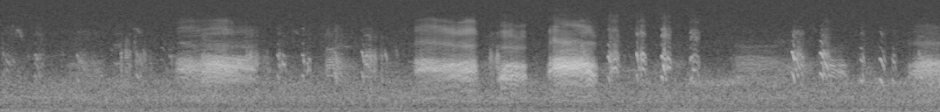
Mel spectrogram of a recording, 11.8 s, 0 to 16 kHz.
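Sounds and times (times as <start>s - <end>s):
steady hiss of background noise: 0.0s - 11.7s
crow cawing in a field: 0.9s - 3.3s, 4.0s - 11.7s.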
